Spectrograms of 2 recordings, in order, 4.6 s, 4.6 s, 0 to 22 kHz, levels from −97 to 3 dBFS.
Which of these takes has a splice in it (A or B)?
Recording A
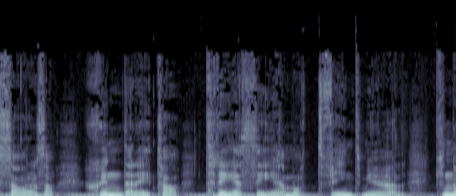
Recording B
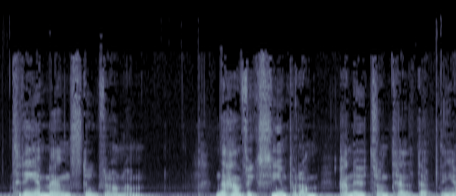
B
